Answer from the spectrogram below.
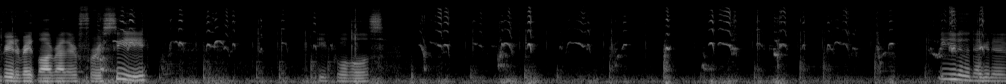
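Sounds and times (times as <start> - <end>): marker squeaking on glass: 0.9 - 10.0.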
